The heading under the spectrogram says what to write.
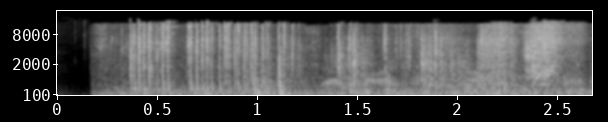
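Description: A poster is ripped off a bus stop panel by a worker changing the stop's displays to post new CETRA bus timetables, a continuous rough tearing and crackling of paper with several sharper surges, loud for a few seconds.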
